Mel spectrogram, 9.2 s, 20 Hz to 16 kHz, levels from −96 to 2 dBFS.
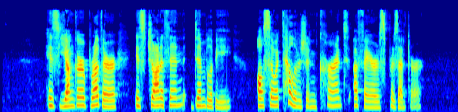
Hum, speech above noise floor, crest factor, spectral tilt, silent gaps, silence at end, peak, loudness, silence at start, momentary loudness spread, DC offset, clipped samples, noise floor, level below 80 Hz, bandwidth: none; 52 dB; 24 dB; -3.5 dB/octave; none; 0.75 s; -2 dBFS; -24 LUFS; 0.95 s; 14 LU; under 0.1%; under 0.1%; -77 dBFS; -72 dBFS; 11.5 kHz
